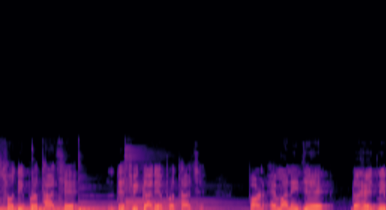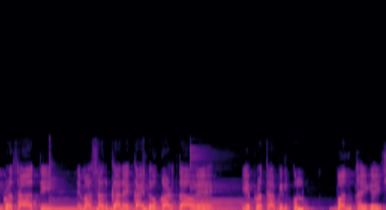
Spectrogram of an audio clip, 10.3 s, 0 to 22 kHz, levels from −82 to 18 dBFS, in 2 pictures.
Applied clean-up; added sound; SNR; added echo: none; Guitar; 7 dB; none.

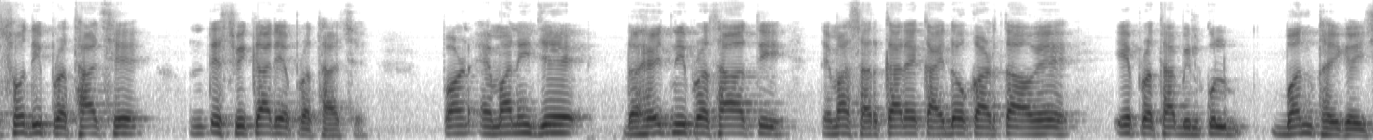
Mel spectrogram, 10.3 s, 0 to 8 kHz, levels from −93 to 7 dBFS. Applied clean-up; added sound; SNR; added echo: none; none; none; none.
